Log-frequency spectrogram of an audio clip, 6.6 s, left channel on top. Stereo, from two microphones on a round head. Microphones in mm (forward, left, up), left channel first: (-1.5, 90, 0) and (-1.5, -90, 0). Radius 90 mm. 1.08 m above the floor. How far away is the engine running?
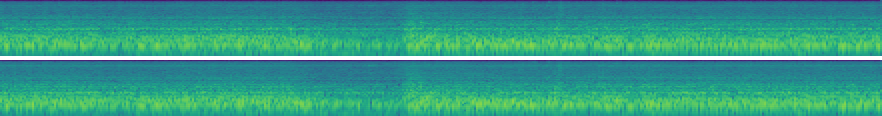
About 1.4 m.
